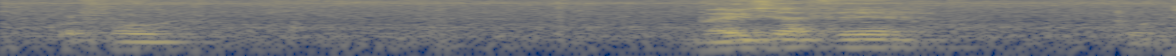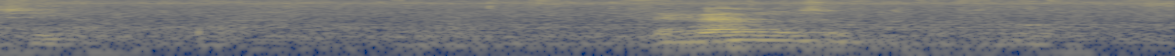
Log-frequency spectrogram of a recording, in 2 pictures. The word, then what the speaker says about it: poesía: ¿Qué es la poesía? ¿Qué es la poesía? ¿Sabéis? Con acento en la I, es la única palabra que merece tal énfasis.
